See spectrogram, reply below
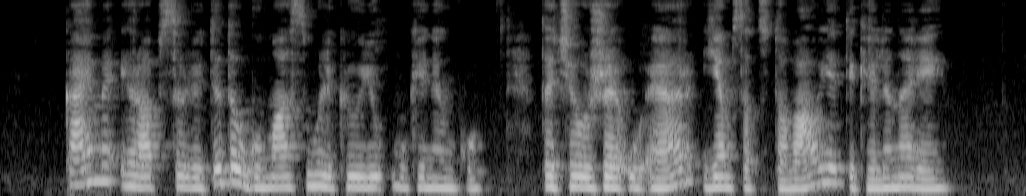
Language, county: Lithuanian, Marijampolė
